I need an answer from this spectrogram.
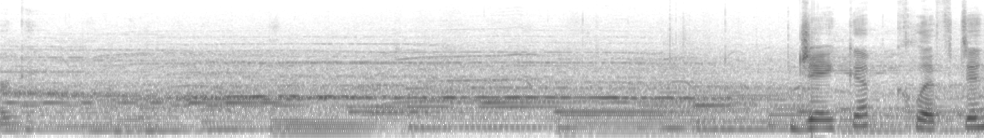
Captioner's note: audience cheers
